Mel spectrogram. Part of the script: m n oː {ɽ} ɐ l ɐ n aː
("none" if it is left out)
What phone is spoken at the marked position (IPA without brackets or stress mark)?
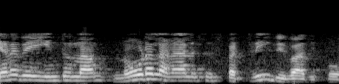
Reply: ɽ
